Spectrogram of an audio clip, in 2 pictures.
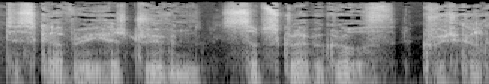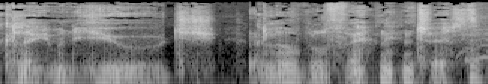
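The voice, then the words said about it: Exaggerated sexy, seductive voice. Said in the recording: “Is that your sex god voice? ... That's a very good sexy voice.”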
